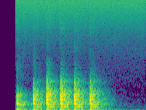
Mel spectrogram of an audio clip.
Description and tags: Knocking sound with little post production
